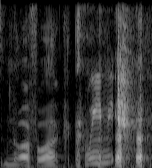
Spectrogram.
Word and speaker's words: Norfolk: It's Norfolk.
